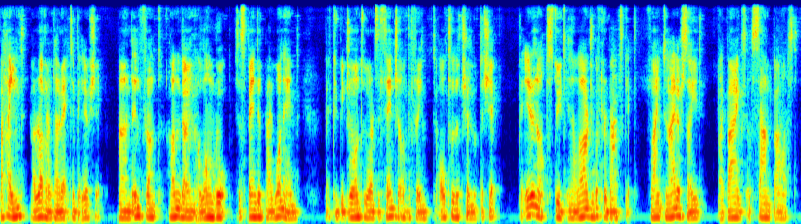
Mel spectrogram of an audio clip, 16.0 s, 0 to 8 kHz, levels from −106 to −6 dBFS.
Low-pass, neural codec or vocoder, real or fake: 7.2 kHz; codec, 44.1 kHz, 3.4 kbps, Pupu-Codec; fake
